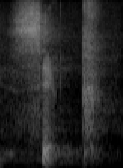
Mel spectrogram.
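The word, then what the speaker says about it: ਸਿੱਖ: I thought okay well the correct pronunciation of sik is actually siik right I think if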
